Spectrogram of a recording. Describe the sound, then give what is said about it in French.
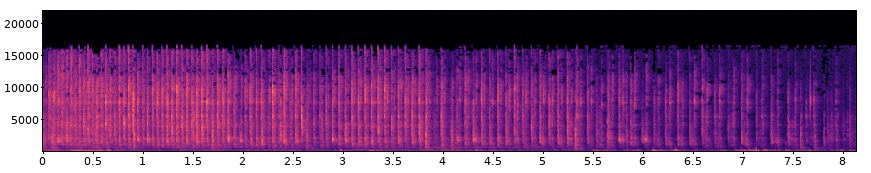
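Rapid ratcheting clicks of a game show prize wheel being spun, a dense run of ticks continuing throughout the spin with a few heavier low thumps mixed in. “est-ce que tu veux tourner la roue peut-être?”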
